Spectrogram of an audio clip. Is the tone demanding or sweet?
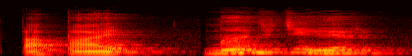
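sweet. It sounds sweet and pleading.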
